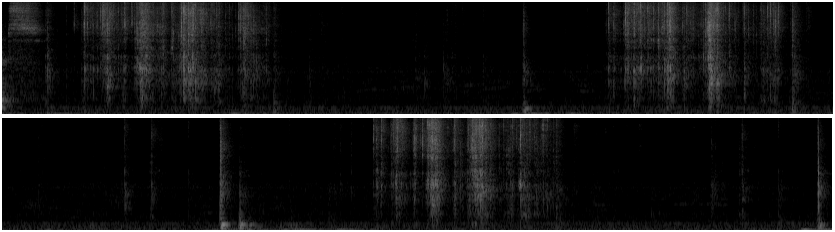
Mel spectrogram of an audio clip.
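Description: Foil hockey card pack wrappers crinkling and tearing open in three short bursts a few seconds apart, with a few light clicks from cards being handled in between.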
